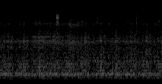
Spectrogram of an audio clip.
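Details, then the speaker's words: 2006 Peugeot 307 1.6 turbo diesel estate with high mileage: steady, even diesel clatter at idle with no knocks or rattles; runs smoothly and the turbo seems to work. "If I start the car up, it's a diesel, as you can probably hear. It runs pretty smooth on the whole. Turbo seems to work fine."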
